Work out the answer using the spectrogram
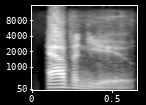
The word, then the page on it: avenue: American English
